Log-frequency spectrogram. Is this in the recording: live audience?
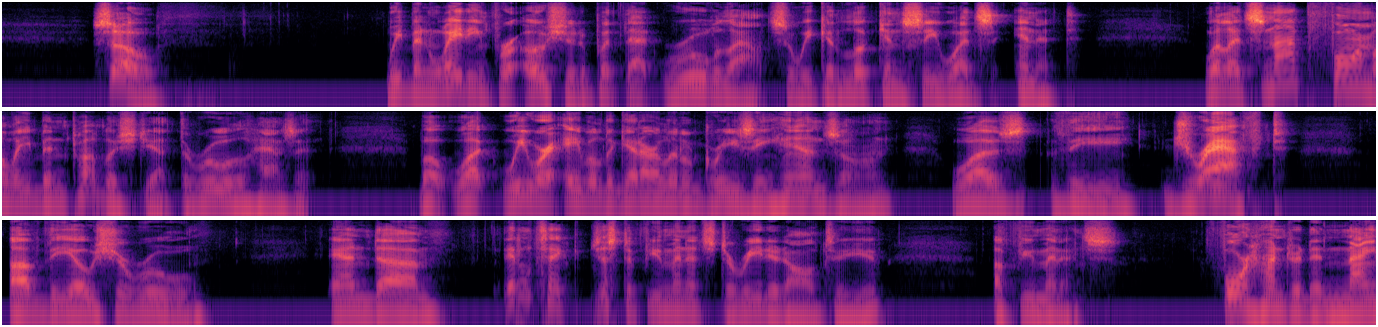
no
